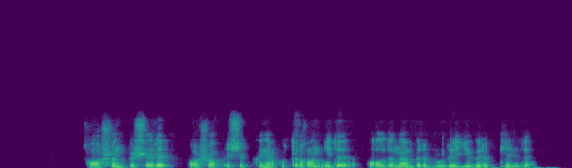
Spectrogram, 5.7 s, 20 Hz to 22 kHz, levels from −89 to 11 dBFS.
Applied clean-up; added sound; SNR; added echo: neural mask model Resemble Enhance denoiser.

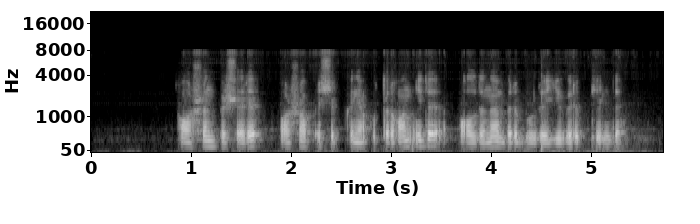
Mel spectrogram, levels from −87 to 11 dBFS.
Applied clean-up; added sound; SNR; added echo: neural separator model SepFormer DNS4.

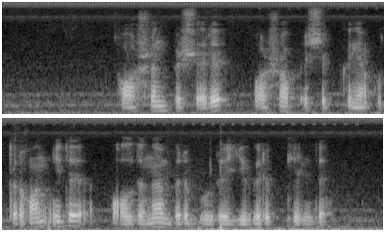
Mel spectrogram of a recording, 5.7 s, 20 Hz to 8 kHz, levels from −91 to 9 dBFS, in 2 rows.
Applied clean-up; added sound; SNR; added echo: none; Cricket; 9 dB; none.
